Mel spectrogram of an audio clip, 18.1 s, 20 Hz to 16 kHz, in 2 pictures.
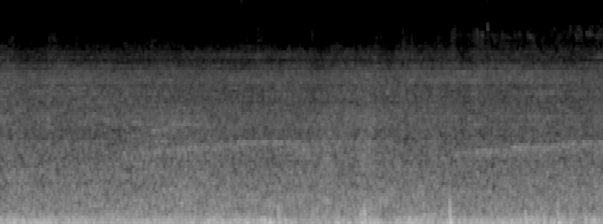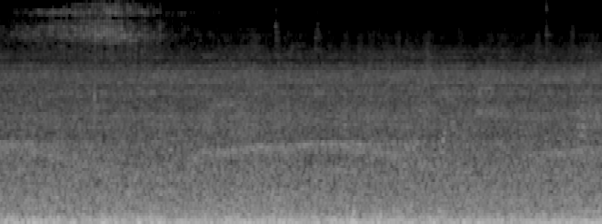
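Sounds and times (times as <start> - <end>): city street traffic rumble: 0.0 - 18.0.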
